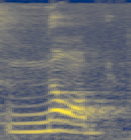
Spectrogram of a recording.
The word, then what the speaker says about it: knob: word we have is knob the knob is generally we refer to the handle of the door as a knob the next is not K and ot without the pronunciation of K next is knuckle and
